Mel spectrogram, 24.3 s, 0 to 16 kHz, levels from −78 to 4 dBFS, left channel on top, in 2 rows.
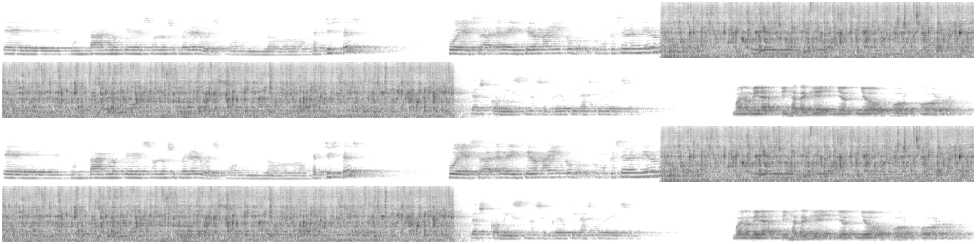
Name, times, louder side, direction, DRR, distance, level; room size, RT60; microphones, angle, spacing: voice 1, 0.0-4.5 5.6-13.9 14.3-17.2 18.0-20.1, right 1 dB, 40° right, 1 dB, 1.8 m, -44 dB
sound 1, 8.2-17.8, equal, ahead, 0.3 m, -30 dB
voice 2, 21.3-24.1, left 1 dB, 75° left, 4 dB, 1.9 m, -37 dB
15.0 x 10.0 x 4.8 m, 1.3 s
head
